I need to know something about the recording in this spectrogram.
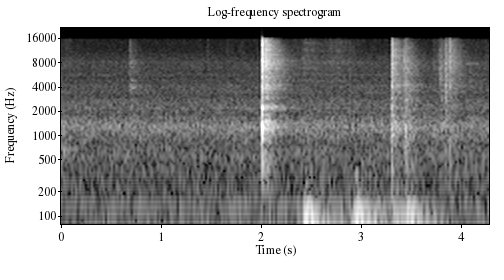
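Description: One sharp plastic click about halfway through, followed by dull bumps and two lighter clicks: a trading card and its plastic card holder being handled and set down on a table.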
